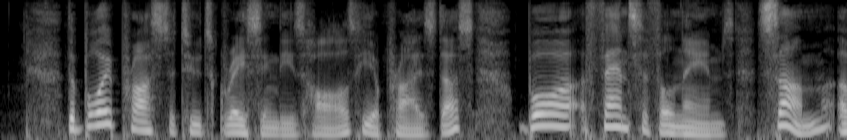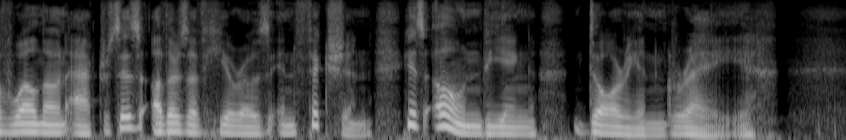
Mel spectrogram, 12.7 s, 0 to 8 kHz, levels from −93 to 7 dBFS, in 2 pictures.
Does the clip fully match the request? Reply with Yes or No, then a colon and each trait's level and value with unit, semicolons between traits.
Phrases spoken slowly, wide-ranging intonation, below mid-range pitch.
Yes: slow, 130 wpm; wide, 6.2 semitones; low, 110 Hz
